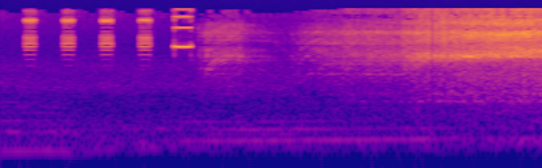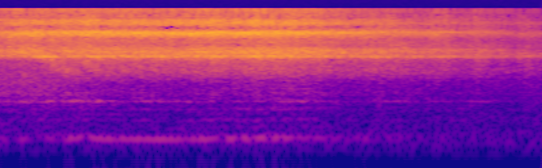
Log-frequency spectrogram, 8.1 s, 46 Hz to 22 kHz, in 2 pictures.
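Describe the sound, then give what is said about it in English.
A small hobby drone weighing about 120 grams, flown outdoors around a car park, chirps with a quick series of short electronic beeps, then its motors spin up into a steady, high-pitched buzzing whine that swells louder and holds, with no talking. “It's just a little hobby drone that costs about £50, weighs about 120 grams.”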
